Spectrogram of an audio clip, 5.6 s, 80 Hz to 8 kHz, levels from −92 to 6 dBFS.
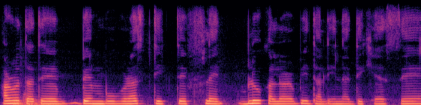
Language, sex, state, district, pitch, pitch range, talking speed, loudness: Nagamese, female, Nagaland, Kohima, 190 Hz, 185-200 Hz, 140 wpm, -17 LUFS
